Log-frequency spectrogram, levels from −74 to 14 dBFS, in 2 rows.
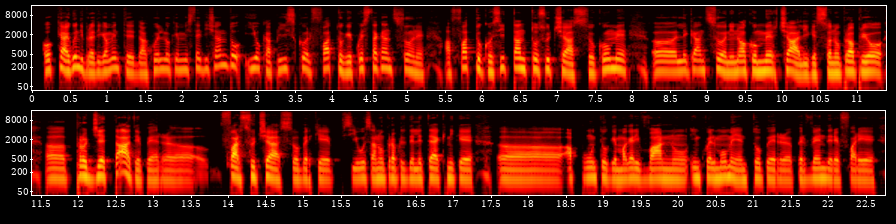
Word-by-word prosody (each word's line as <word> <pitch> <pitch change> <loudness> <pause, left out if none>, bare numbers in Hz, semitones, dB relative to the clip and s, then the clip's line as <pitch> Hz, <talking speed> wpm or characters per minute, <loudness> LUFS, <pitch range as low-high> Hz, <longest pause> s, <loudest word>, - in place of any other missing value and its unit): Okay. 165 -1 +3
Quindi, 205 +1 +2
praticamente 150 +1 -2
da 135 0 -3
quello 170 +6 -5
che 175 +2 -8
mi 170 0 -6
stai 185 +4 -6
dicendo, 225 +6 -4
io 190 +1 -3
capisco 175 +6 -5
il 170 - -3
fatto 190 +3 -1
che 145 -1 -1
questa 185 +1 -1
canzone 170 -7 -3 0.3
ha 135 - -4
fatto 200 +6 0
così 155 +6 -3
tanto 190 -2 +3
successo 150 -6 0
come, 180 +1 0 0.3
uhm, 150 0 +1
le 155 +1 -1
canzoni, 165 -2 -1
no, 155 +1 +3
commerciali 155 -4 +3
che 135 +1 -2
sono 135 +1 +1
proprio, 150 -1 +4 0.2
uhm, 130 0 -1
progettate 150 - +5
per, 120 0 -4
uhm, 115 -1 -6
far 135 - +6
successo 135 -3 +2
perché 125 -1 -4
si 135 +2 -8
usano 135 0 -1
proprio 135 -1 -2
delle 130 -1 -2
tecniche, 130 -2 +1 0.3
uhm, 130 - -5 0.8
appunto 140 +1 -3
che 125 0 -3
magari 130 +1 0
vanno 125 -1 +3
in 140 0 -2
quel 135 -1 -1
momento, 135 -1 -1
per 120 -2 -2
per 125 +1 -3
vendere 130 -1 -1
e - - -3
fare 120 -1 -2
140 Hz, 145 wpm, -23 LUFS, 130-165 Hz, 0.8 s, far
